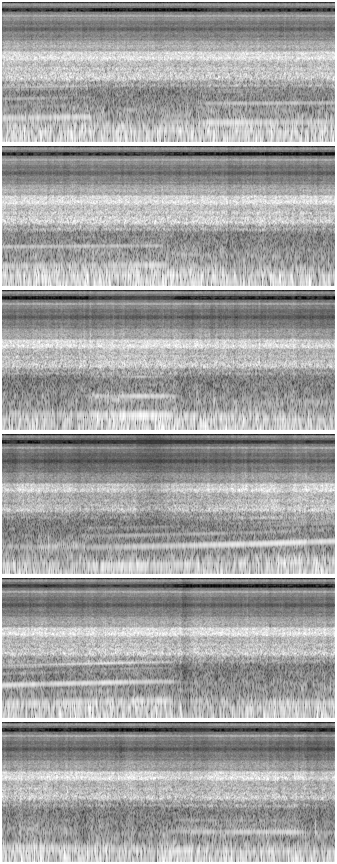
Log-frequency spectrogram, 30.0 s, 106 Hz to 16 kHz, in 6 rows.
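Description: Wind rushing hard over the camera microphone on a Yamaha R1 at highway speed, a steady loud rush, with the bike's inline-four engine faintly beneath it, its note rising slowly in pitch at times.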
